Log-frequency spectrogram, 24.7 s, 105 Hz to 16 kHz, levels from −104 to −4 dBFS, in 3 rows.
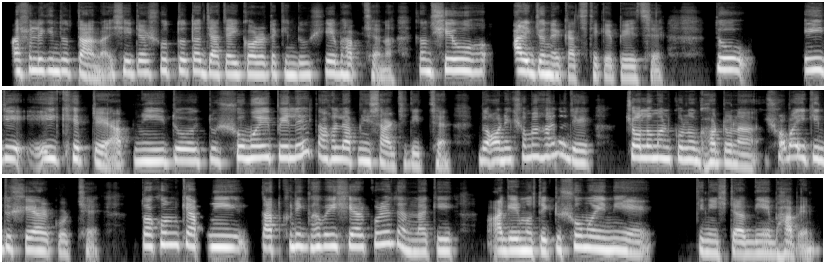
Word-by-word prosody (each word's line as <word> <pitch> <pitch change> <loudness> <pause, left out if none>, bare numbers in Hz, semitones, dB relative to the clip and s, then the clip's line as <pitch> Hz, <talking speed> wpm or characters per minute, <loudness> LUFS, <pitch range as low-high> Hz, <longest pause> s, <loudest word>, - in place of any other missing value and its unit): আসলে 270 +2 +1
কিন্তু 255 -1 +2
তা 230 - +3
না। - - -7 0.2
সেটার 240 0 -1
সত্যতা 255 0 -2
যাচাই 215 -1 +1
করাটা 210 0 +1
কিন্তু 210 -1 +1 0.2
সে 235 +1 -1
ভাবছে 195 -1 -5
না। - - -10 0.2
কারন 265 -1 0
সেও 270 0 +4 0.2
হ - - -5 0.4
আরেকজনের 225 -6 +5
কাছ 180 -1 -5
থেকে 190 -1 -6
পেয়েছে। 170 -1 -6 0.6
তো 295 - +3 0.9
এইযে 275 -2 +3 0.3
এইক্ষেত্রে 255 -3 0 0.2
আপনি 230 0 0 0.3
তো 245 - +3 0.2
একটু 225 +3 -7 0.2
সময় 280 0 +5
পেলে 280 +2 +3 0.2
তাহলে 265 -2 0
আপনি 240 0 -1
সার্চ 180 -4 -2
দিচ্ছেন। 175 0 -7 0.3
তো 240 - -3
অনেক 245 +1 +1
সময় 295 +2 -1
হয় 310 +2 -1
না 335 - 0
যে 220 - +1 0.5
চলমান 280 -1 +4
কোন 255 - +2 0.2
ঘটনা। 210 -4 -1 0.3
সবাই 290 -1 -1
কিন্তু 250 -1 +1
শেয়ার 215 -2 +1
করছে। 185 -1 -10 0.5
"তখন 275 +3 +2
কি 305 - -1
আপনি 265 0 +2 0.4
তাৎক্ষণিকভাবেই 260 +2 +1
শেয়ার 265 -1 +2
করে 310 +1 +1
দেন 240 -7 0
নাকি 195 +2 -3 0.6
আগের 210 0 +4
মতো 210 +1 +3
একটু 220 +3 -3
সময় 255 -3 +4
নিয়ে 205 -4 +1 0.6
জিনিসটা 185 -3 -4 0.2
নিয়ে 180 0 -3
ভাবেন?" 185 +4 -4
245 Hz, 145 wpm, -20 LUFS, 210-270 Hz, 0.9 s, আরেকজনের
